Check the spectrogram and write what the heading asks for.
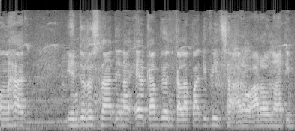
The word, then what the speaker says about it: El Campeon: And then El Campeon, ay aliwala man, El Campeon Pigeon Feeds, yun ang tamang pronunciation mga kalapati.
